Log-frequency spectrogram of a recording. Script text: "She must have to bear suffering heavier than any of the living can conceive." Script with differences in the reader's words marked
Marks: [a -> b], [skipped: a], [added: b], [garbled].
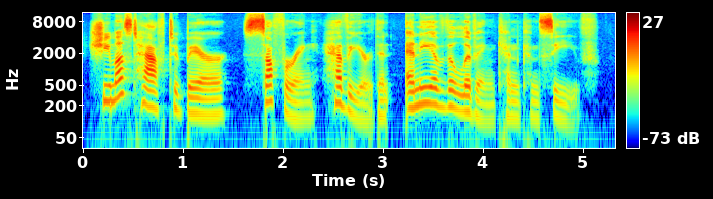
"She must have to bear suffering heavier than any of the living can conceive."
